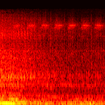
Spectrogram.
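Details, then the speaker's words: Suzuki Carry Extra engine after replacing one dead spark plug that caused shaking and misfire: low, even idle with steady beat, no stumble or shake; runs smoothly on all cylinders. "yang penting sekarang sudah enggak goncang dan mesin bisa langsam ini RPM nggak ada setengah lur dan memang mesinnya masih stabil ya masih bisa langsung"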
